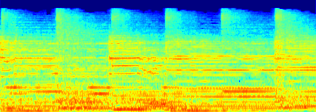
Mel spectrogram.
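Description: Live band playing an instrumental passage of a slow R&B ballad between sung lines: electric guitar over bass, drums and keyboard, with regular cymbal strokes keeping the beat.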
